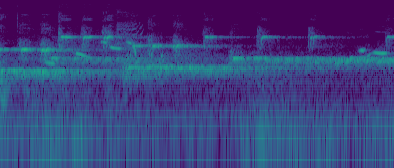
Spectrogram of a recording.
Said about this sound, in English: Have you ever wondered, dear Pedro, why a bird sings?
